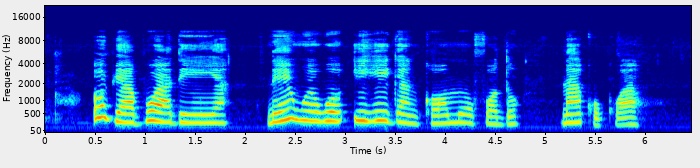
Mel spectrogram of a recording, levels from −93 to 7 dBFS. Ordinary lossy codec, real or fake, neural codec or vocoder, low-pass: none; real; none; 10.8 kHz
